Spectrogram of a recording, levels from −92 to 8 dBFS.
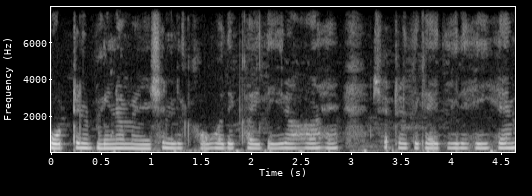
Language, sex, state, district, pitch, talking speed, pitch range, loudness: Hindi, female, Bihar, Darbhanga, 245 Hz, 180 wpm, 240-250 Hz, -19 LUFS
